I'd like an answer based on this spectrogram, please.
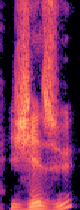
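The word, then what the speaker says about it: Jésus: eu já expliquei ressus em francês Jesus né então já expliquei esse J do espanhol em francês é igual do português não tenho o que explicar Jesus o s final fica mudo o u se torna u Jesus em italiano a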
